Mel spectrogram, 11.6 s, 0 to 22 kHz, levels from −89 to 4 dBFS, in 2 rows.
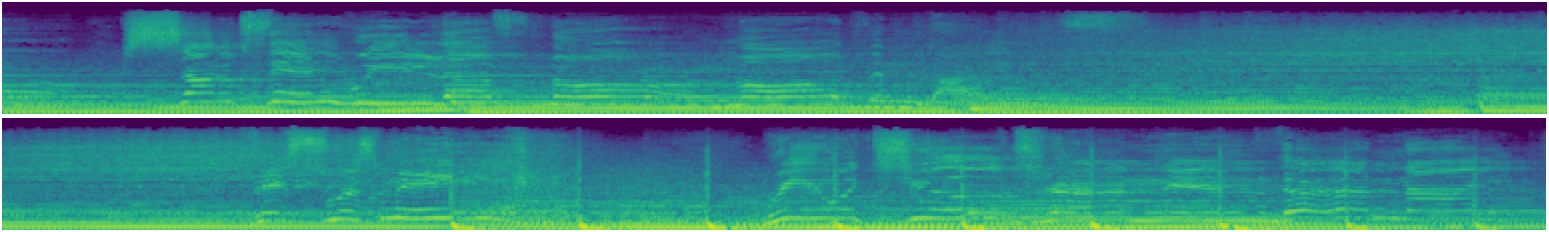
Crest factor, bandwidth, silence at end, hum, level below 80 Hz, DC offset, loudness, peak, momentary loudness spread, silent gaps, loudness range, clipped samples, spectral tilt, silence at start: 14 dB; 16 kHz; 0 s; none; -22 dBFS; under 0.1%; -18 LUFS; -4 dBFS; 6 LU; none; 4 LU; under 0.1%; -5 dB/octave; 0 s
